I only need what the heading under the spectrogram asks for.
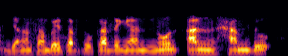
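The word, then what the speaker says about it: الحمد لله: jalalah terdapat pada selamat alhamdu lillah alhamdulillah harus dibaca ajalah dan dibaca bola juga tipis lham dulu alhamdulillah jangan sampai tertukar dengan nun alhamdulillah atau al jangan ditebalkan our harus dibaca ditipiskan alhamdulillah kemudian eh terdapat lagi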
